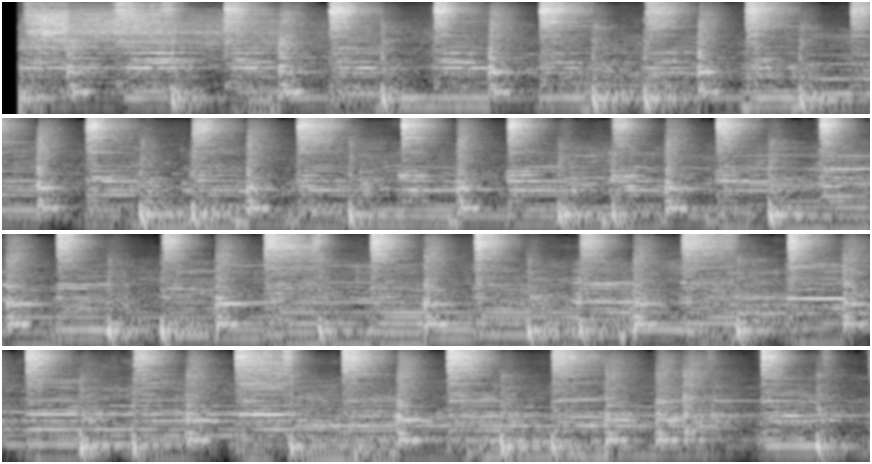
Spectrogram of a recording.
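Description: Live band playing an instrumental passage: a drum kit keeps a steady beat with snare and cymbals, over electric bass and guitar.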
